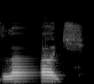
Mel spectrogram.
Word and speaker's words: Łódź: your family's neighborhood in, I'm going to pronounce it Łódź, I'm not sure if that's right. That's correct.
